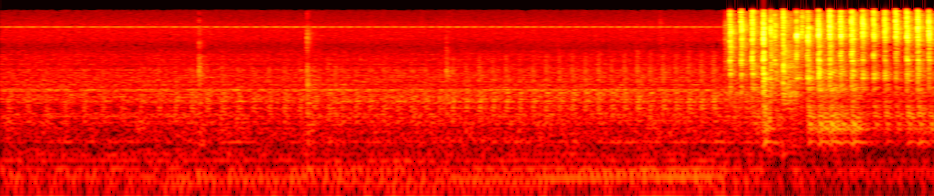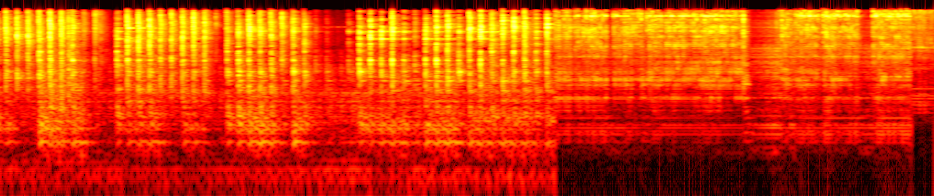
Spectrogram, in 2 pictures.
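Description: Wood lathe running steadily with an out-of-round snakewood blank spinning between centres. About seven seconds in, a turning tool starts roughing the blank: a loud, fast, stuttering chatter as the edge strikes the uneven surface, stopping and starting several times. Near the end it gives way to a steadier, higher cutting hiss.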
